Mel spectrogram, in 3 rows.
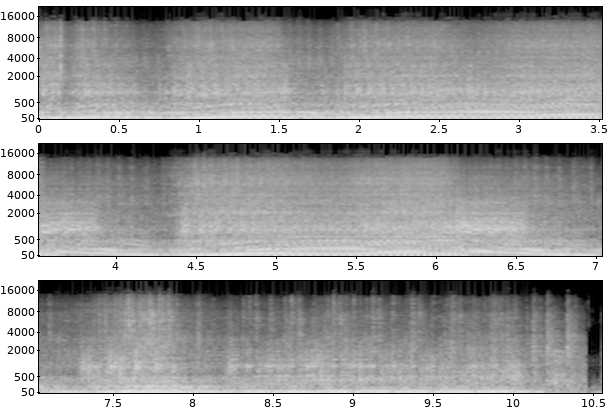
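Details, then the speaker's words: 1968 Commer PB fitted with a 2-litre Triumph straight-six and automatic gearbox: revving up and down gives a harsh metallic rattle or knock under the note; loose flexplate bolts are suspected, unconfirmed. "This straight six engine's got a bit of a rattle going on."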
